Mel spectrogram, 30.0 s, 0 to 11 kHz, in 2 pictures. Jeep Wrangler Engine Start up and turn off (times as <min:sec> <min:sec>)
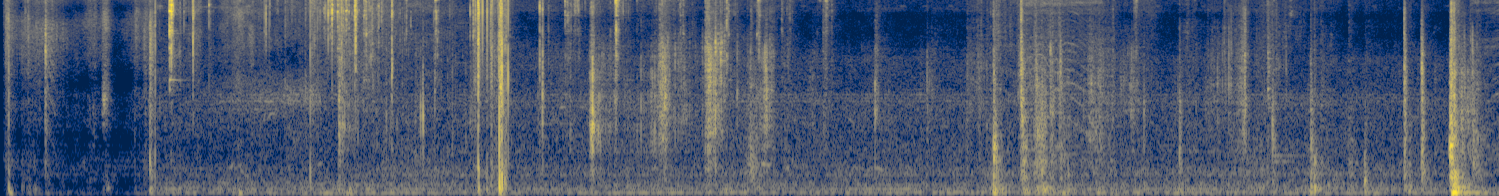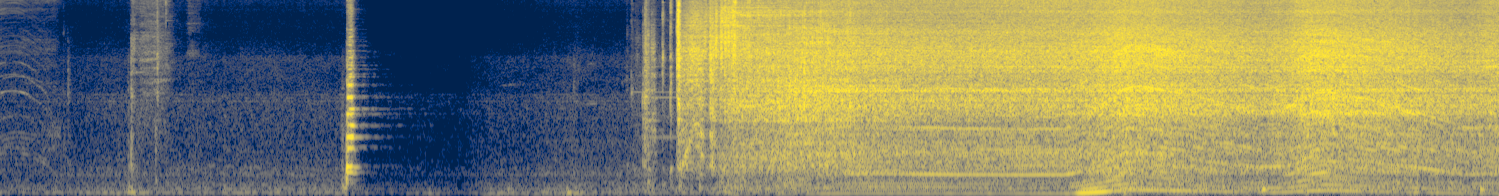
0:21.2 0:29.9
